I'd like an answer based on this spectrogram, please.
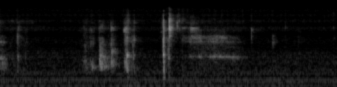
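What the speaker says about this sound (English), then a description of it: "Go to the terminal and type in Variety" Quick bursts of keystrokes on a computer keyboard while a command is entered in a Linux terminal, close and fairly quiet, a short cluster of clicks in a mostly still room.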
